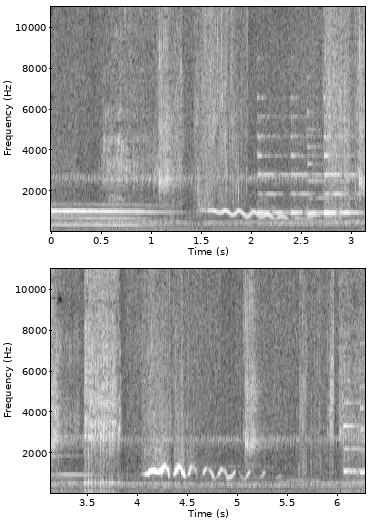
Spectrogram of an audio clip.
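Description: Eerie film soundtrack: held tones fade out, then a wavering, warbling high sound comes twice, the second time louder, with a short rustling noise burst between them.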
